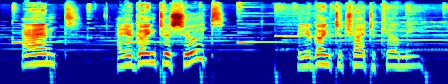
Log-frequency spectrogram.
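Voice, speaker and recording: A man uses a put-on character voice that is raspy and fairly high-pitched. He talks at a moderate pace over clear music in the background. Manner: menacing, taunting.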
